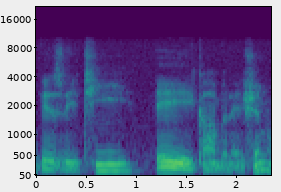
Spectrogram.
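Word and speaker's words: た: This first syllable is the T-A combination. We'll romanize this as ta, ta.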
